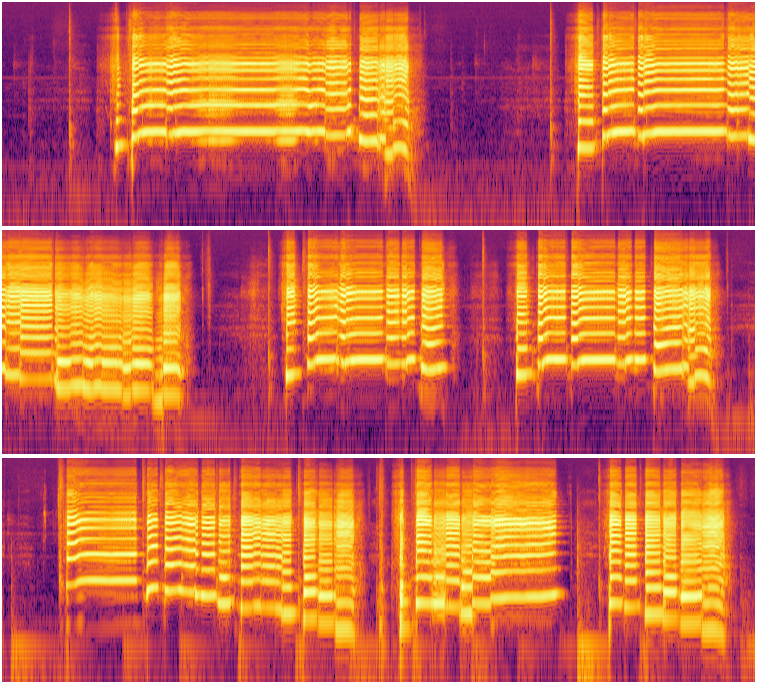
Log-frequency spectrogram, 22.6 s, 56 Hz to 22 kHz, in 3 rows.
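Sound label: Sax Shuffle (Bb), tenor sax; Crimson Blue and Fabulous Horncraft 4 RnB; Horncraft for R&B; Solos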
